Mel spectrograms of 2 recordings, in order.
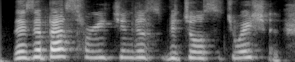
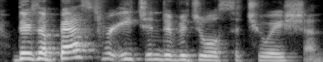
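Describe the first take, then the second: First: "best" said much higher and stressed; corrected with emphasis. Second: Said in the usual way. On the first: Shown as a demonstration. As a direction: lift the word "best" high to correct yourself. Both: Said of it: "That's what I should say".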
